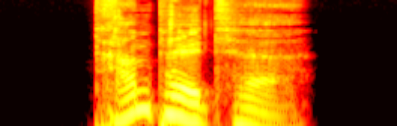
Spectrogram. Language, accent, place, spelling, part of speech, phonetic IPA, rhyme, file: German, Germany, Berlin, trampelte, verb, [ˈtʁampl̩tə], -ampl̩tə, De-trampelte.ogg
- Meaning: inflection of trampeln: 1. first/third-person singular preterite 2. first/third-person singular subjunctive II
